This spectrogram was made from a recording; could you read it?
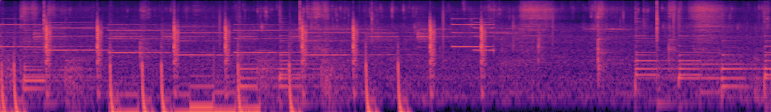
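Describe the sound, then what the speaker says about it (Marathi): Sorghum flour batter being mixed with water in a bowl makes wet squishing, dripping and slapping sounds, irregular and close, with little else heard. "आता हे व्यवस्थित मिक्स करून घ्यायचं."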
